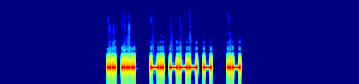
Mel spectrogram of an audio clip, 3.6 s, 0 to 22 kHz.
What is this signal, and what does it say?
Morse code, heard as a keyed tone, about 50 wpm, 700 Hz. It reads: IS NOT A
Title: Sets of 3 Words 50wpm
